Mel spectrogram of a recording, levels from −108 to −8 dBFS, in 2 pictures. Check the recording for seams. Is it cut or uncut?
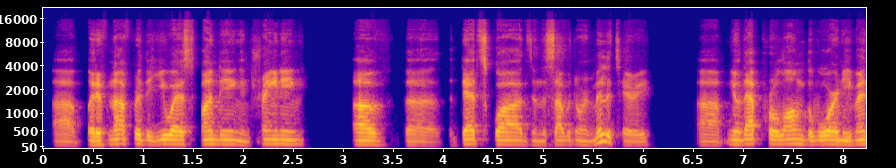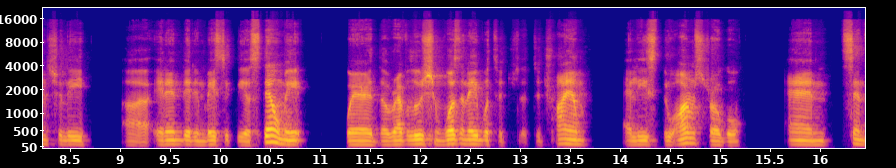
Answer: uncut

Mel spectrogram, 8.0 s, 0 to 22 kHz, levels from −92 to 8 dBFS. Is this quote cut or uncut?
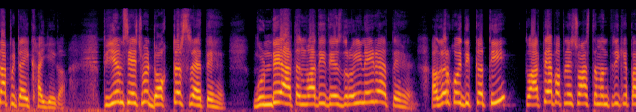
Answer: cut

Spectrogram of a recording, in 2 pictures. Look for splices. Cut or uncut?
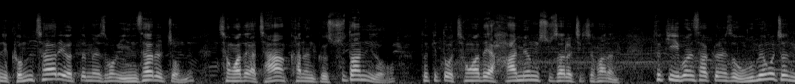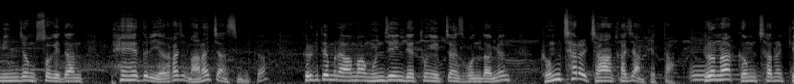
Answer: cut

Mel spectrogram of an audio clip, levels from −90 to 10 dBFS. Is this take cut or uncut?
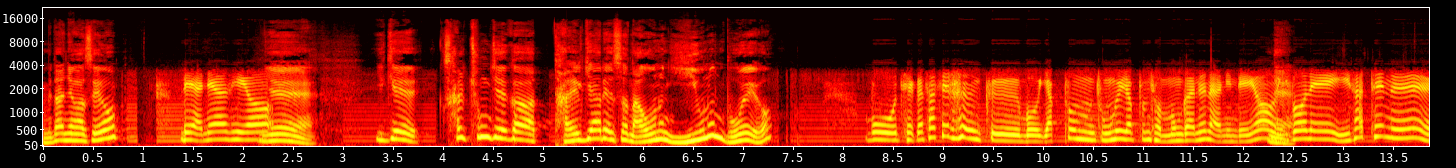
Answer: uncut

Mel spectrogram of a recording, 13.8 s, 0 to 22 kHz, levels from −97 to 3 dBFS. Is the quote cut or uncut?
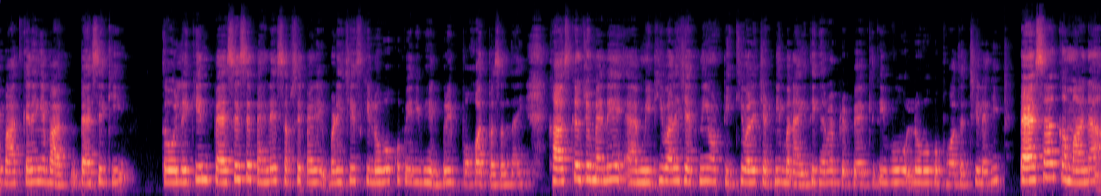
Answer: cut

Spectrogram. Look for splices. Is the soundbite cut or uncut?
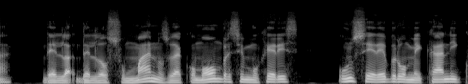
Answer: uncut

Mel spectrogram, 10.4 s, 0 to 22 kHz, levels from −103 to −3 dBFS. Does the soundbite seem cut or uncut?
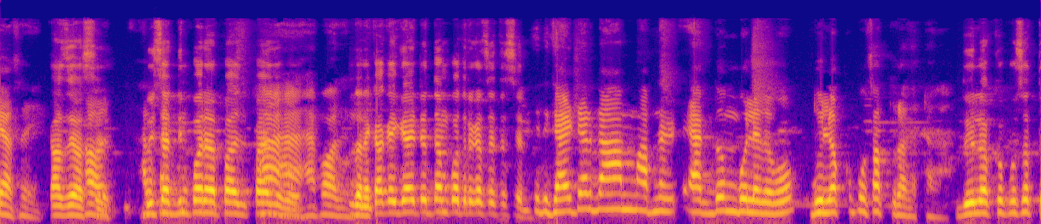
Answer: cut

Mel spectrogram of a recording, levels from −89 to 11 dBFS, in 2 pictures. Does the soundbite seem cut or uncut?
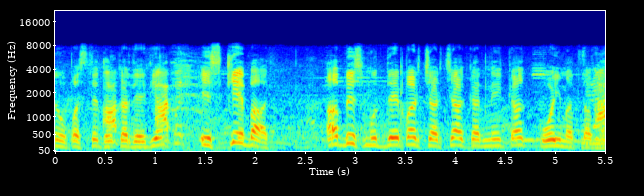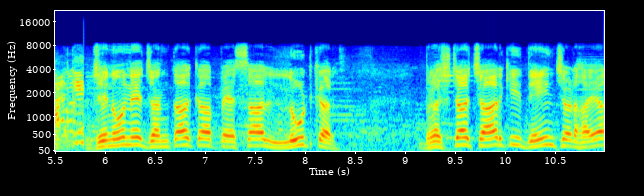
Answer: cut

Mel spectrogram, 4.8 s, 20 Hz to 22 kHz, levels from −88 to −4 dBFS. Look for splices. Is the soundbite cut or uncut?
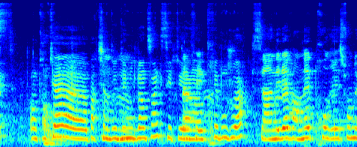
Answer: uncut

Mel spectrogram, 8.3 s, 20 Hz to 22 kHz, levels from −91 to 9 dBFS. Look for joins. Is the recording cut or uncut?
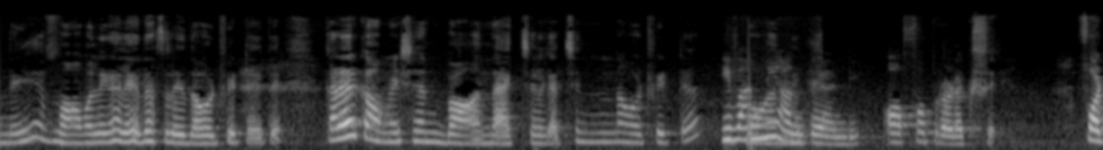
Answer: cut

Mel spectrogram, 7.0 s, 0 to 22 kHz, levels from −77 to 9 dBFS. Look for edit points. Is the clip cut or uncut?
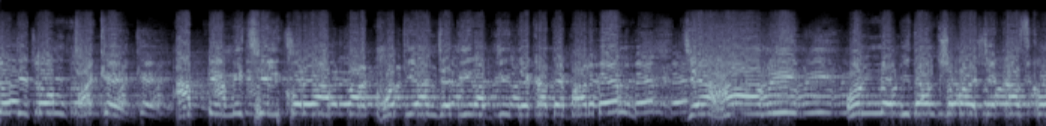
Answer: cut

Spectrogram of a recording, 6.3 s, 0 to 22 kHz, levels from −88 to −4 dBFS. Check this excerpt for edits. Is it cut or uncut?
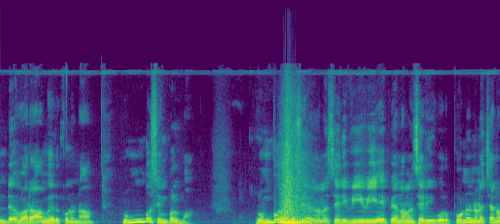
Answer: cut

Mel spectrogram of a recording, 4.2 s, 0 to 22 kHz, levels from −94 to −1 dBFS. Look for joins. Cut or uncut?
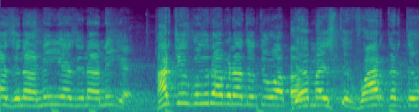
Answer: cut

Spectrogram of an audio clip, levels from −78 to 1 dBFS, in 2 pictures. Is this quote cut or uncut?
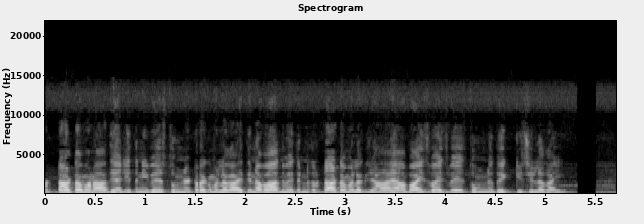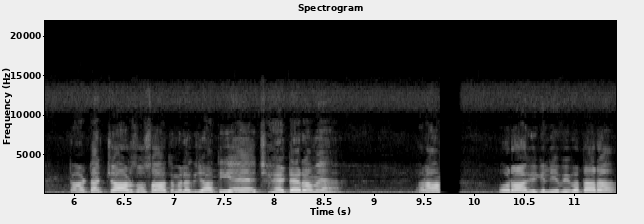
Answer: uncut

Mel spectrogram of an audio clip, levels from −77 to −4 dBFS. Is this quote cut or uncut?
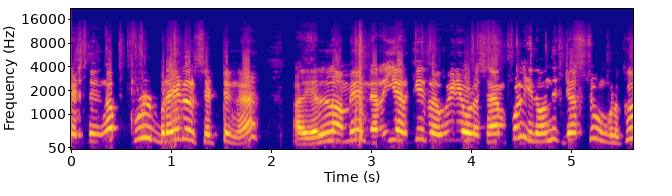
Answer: uncut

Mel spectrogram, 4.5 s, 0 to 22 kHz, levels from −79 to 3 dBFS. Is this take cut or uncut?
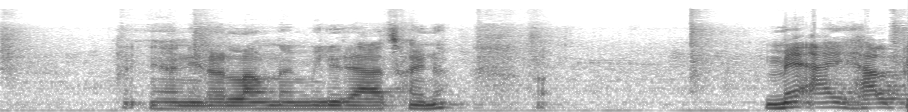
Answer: uncut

